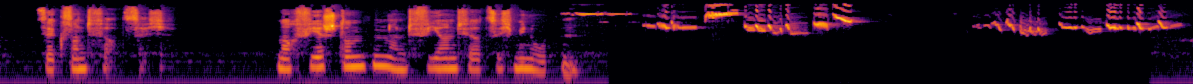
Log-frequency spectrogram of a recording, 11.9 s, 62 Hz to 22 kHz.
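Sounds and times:
speech: 0:00.4 - 0:01.8, 0:02.8 - 0:05.9
birds chirping in a front garden: 0:05.7 - 0:08.7, 0:09.7 - 0:11.9.

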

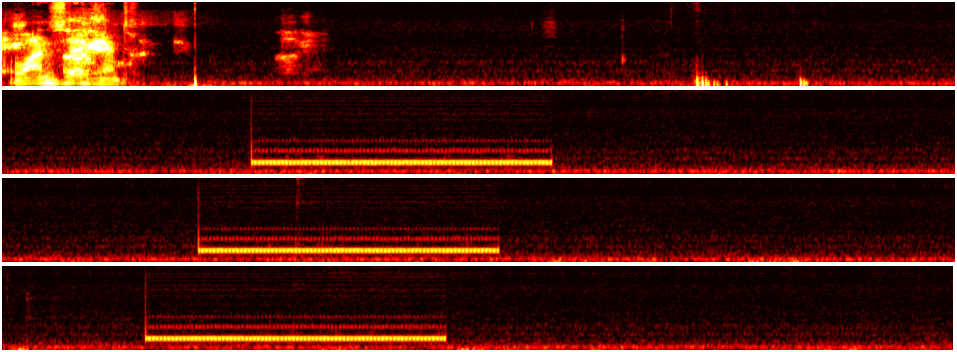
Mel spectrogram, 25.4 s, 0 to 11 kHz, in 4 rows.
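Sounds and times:
speech: 0:00.1 - 0:01.0
telephone ringback tone while placing a call: 0:08.0 - 0:10.1, 0:14.0 - 0:16.0, 0:20.0 - 0:22.1.

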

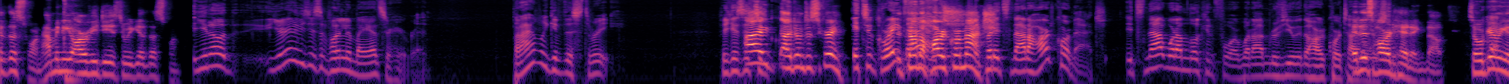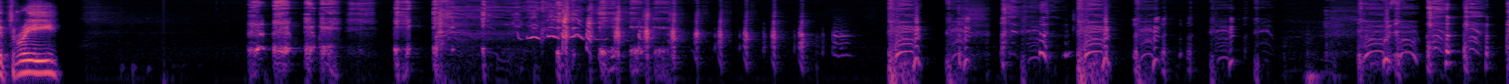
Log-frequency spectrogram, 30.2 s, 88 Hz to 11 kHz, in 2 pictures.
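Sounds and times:
speech: 0:00.0 - 0:04.4, 0:05.1 - 0:06.2, 0:07.2 - 0:15.8, 0:17.6 - 0:19.7
harsh repeated coughing fit: 0:17.6 - 0:22.0, 0:24.0 - 0:27.9, 0:28.6 - 0:30.1
person gasping: 0:28.0 - 0:28.8.

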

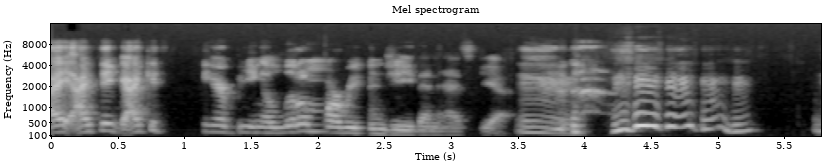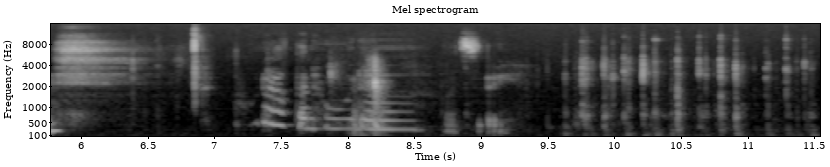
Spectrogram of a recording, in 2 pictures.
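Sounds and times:
speech: 0:00.0 - 0:06.2, 0:07.4 - 0:09.9
typing on a computer keyboard: 0:09.5 - 0:11.5.

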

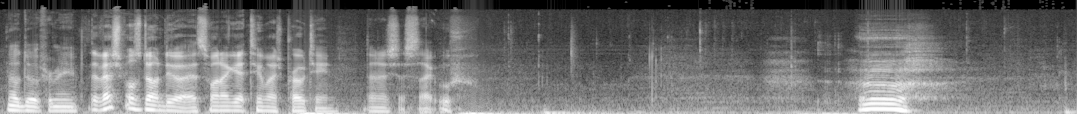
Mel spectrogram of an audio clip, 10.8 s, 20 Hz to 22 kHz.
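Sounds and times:
speech: 0:00.1 - 0:04.8, 0:08.6 - 0:09.3
person yawning with a voiced groan: 0:08.5 - 0:09.6.

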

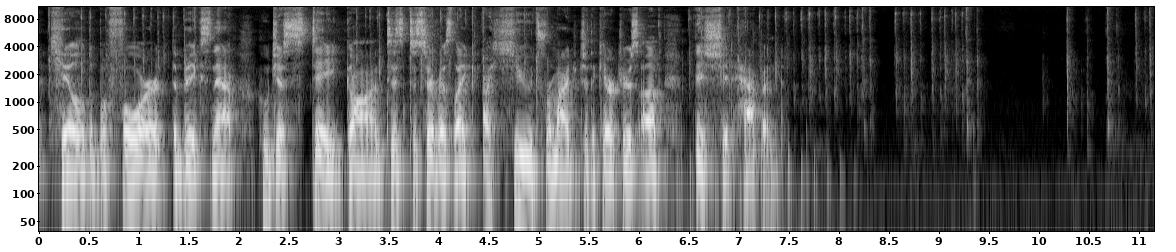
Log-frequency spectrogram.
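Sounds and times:
typing on a computer keyboard: 0:00.0 - 0:01.6, 0:06.5 - 0:09.5, 0:10.2 - 0:11.1
speech: 0:00.0 - 0:07.8.

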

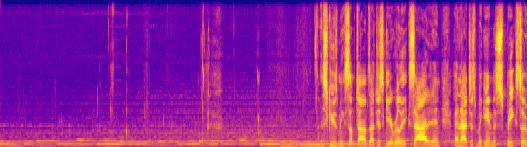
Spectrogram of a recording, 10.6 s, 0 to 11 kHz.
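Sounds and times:
steady low sustained musical drone: 0:00.0 - 0:10.5
person sipping and swallowing water: 0:00.9 - 0:04.4
speech: 0:06.5 - 0:10.5.

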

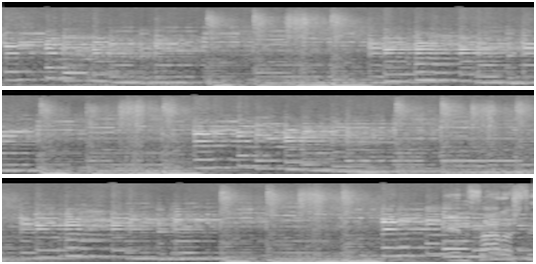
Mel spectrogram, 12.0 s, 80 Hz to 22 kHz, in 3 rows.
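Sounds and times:
driving drums in a 1960s Dutch beat group: 0:00.0 - 0:02.9
three electric guitars in a 1960s Dutch beat group: 0:00.0 - 0:11.9.

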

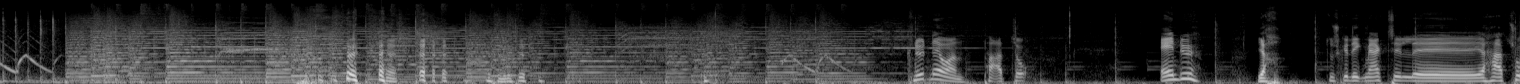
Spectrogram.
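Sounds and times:
steady tonal background: 0:00.7 - 0:14.0
shrill wailing scream: 0:01.3 - 0:09.6
laughter: 0:01.4 - 0:08.6
speech: 0:03.2 - 0:05.6, 0:09.1 - 0:10.4, 0:11.6 - 0:15.1.

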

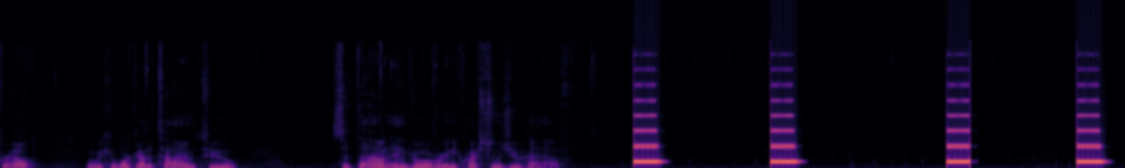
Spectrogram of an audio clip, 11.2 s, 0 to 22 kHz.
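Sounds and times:
speech: 0:00.0 - 0:02.4, 0:03.3 - 0:05.7
short electronic beeps: 0:06.4 - 0:06.7, 0:07.7 - 0:08.1, 0:09.5 - 0:09.8, 0:10.8 - 0:11.2.

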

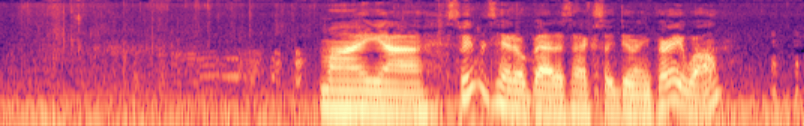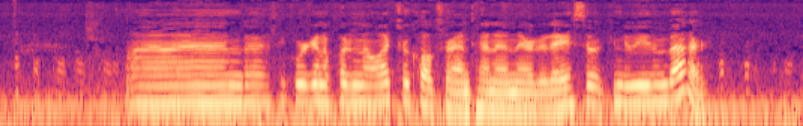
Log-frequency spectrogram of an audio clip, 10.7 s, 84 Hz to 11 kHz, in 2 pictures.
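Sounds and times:
steady outdoor hum: 0:00.0 - 0:10.7
chickens clucking softly: 0:00.3 - 0:10.7
speech: 0:02.1 - 0:04.9, 0:06.9 - 0:10.2.

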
